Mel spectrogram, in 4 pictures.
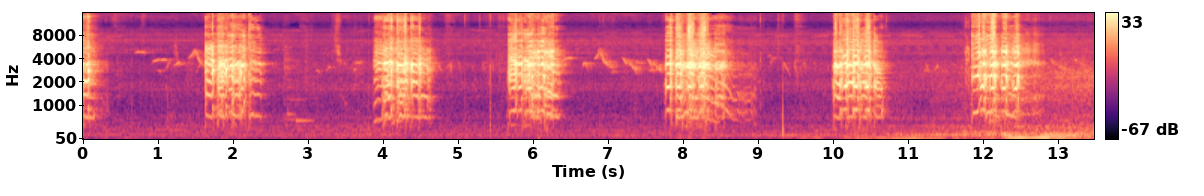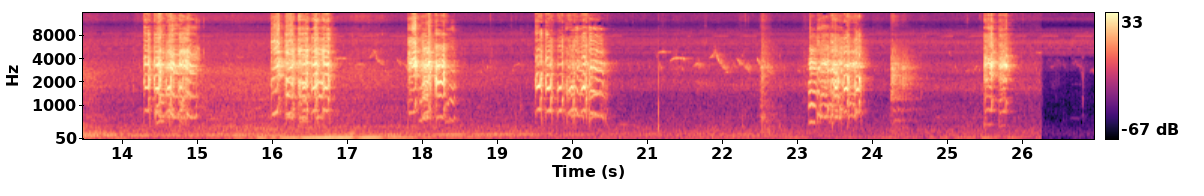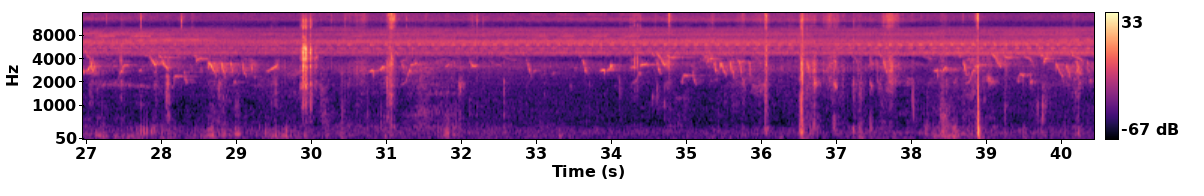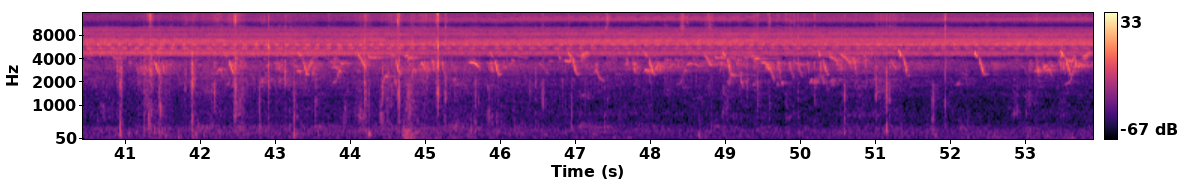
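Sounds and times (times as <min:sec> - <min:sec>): parrot calling shrilly: 0:01.6 - 0:03.2, 0:03.8 - 0:04.8, 0:05.6 - 0:06.5, 0:07.7 - 0:09.0, 0:10.0 - 0:10.9, 0:11.8 - 0:12.8, 0:14.3 - 0:15.1, 0:16.0 - 0:17.0, 0:17.8 - 0:18.6, 0:19.5 - 0:20.6, 0:23.1 - 0:24.7, 0:25.4 - 0:26.1.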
